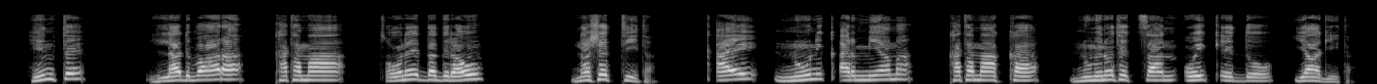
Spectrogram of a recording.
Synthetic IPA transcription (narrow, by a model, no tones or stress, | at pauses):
hɪnt̪ːɛ | lɐd̪baːɾɐ | kɐt̪ɐmaː | t͡sʼo̞ːne̞ːd̪ːɐd̪ɪɾɐw | nɐʃɛt̪ːiːt̪ɐ̰ | kʼɐjnuːnɪkʼɐɾmːɪjamɐ | kɐt̪ɐmaːkːɐ | nʊmɪnɔt̪ɛt͡sːaːnɔjkʼːe̞ːd̪ːo | jaːɡḭːt̪ɐ̥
